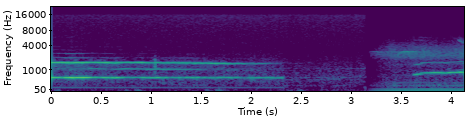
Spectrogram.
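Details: Steady coyote howl holding one pitch for about two seconds, then a pause and a fainter, higher wavering cry rising at the end.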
